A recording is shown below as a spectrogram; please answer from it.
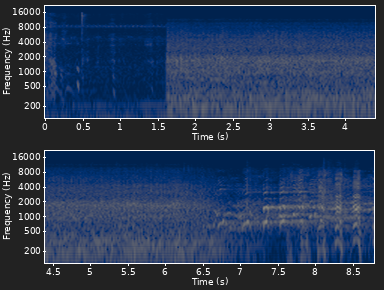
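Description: Steady, echoing noise of children riding a bicycle and a battery-powered ride-on toy jeep across a concrete floor in a large metal-walled building. Near the end, a child laughs.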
